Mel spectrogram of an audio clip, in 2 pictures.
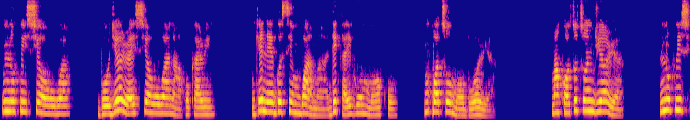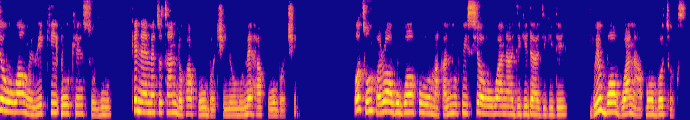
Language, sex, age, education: Igbo, female, 15-29, tertiary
